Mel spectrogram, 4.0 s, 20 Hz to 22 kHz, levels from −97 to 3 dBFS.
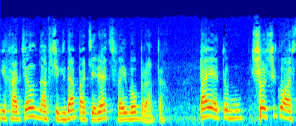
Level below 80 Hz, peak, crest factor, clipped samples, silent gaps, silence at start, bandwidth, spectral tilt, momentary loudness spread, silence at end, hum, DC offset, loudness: -66 dBFS; -6 dBFS; 16 dB; under 0.1%; none; 0 s; 12.5 kHz; -5 dB/octave; 9 LU; 0 s; none; under 0.1%; -22 LUFS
